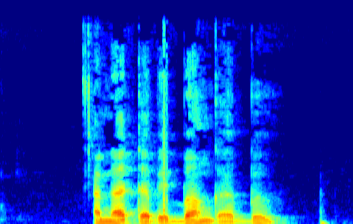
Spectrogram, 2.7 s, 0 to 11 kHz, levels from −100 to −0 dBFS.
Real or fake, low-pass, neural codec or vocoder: real; 9.9 kHz; none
